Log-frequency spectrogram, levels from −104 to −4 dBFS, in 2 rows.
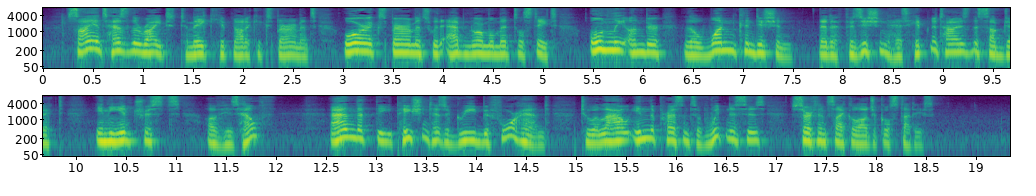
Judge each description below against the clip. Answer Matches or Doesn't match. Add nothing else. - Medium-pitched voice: Matches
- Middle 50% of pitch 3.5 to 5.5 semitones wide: Matches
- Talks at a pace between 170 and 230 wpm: Doesn't match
